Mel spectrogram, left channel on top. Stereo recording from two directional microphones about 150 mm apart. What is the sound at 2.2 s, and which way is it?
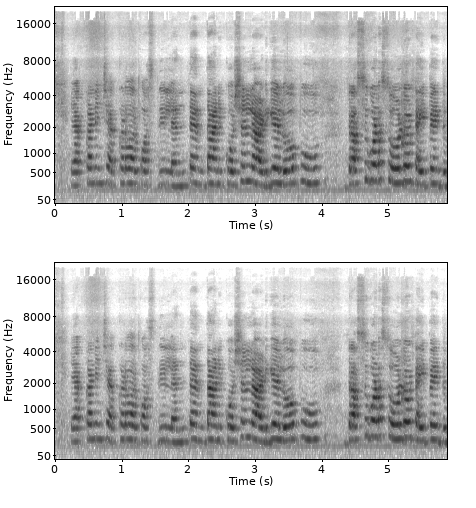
A woman's voice, 15° right (ahead or behind).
